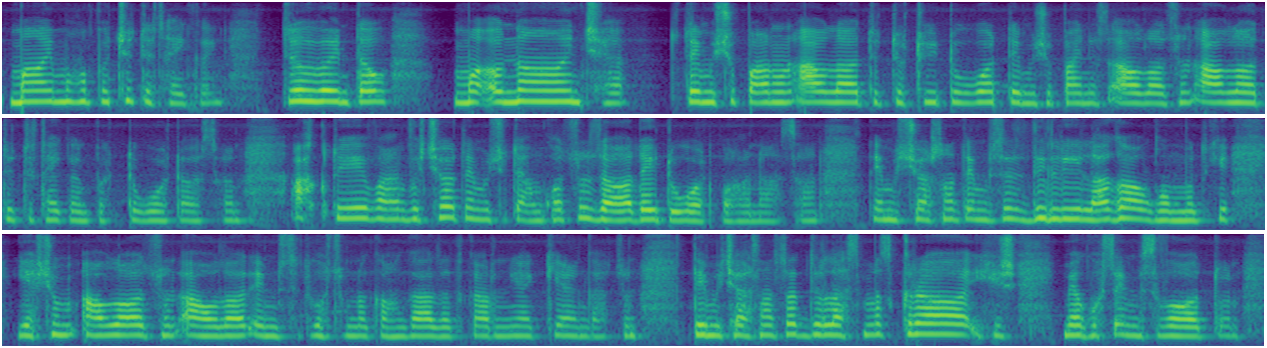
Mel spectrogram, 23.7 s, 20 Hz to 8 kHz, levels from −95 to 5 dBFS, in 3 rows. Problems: constant background noise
